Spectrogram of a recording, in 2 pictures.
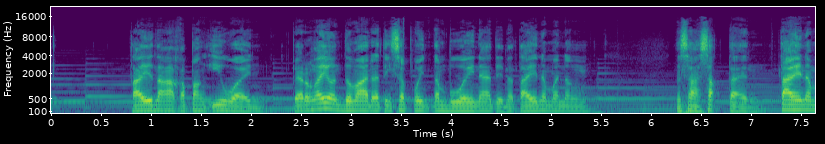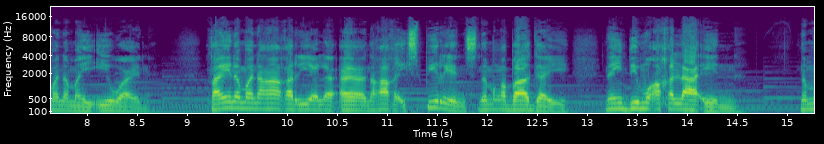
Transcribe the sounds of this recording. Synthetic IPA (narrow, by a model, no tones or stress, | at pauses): t̪aːjonɐkaːkɐpɐŋʔiːwɐn | pɛːɾo̞ŋɐjo̞nd̪ʊmaːɾɐt̪ɪŋsɐpjnt̪nɐŋbuːhɐjnaːt̪ɪnːɐt̪aːjonɐmanːɐŋ | nɐsaːsɐk̚t̪ant̪aːjo̞nɐmanːɐŋmɐhiʔiːwɐn | t̪aːjo̞nɐmanːɐkaːkɐɾɪanɐkaːkɐʔɛkspiːɾɪɛnsnɐŋmɐŋabaːɡɐj | nɐhɪnd̪iːmo̞ʔɐkɐlaːʔɪnː | ɐm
